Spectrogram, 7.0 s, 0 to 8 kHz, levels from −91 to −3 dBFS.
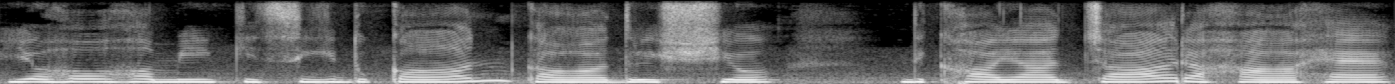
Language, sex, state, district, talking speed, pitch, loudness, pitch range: Hindi, female, Punjab, Fazilka, 85 wpm, 230 Hz, -12 LUFS, 220-245 Hz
